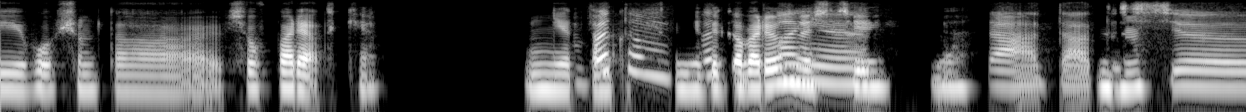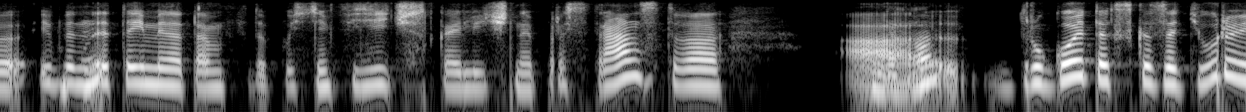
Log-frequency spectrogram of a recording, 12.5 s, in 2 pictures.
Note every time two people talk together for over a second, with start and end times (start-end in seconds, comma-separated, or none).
2.9-4.5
